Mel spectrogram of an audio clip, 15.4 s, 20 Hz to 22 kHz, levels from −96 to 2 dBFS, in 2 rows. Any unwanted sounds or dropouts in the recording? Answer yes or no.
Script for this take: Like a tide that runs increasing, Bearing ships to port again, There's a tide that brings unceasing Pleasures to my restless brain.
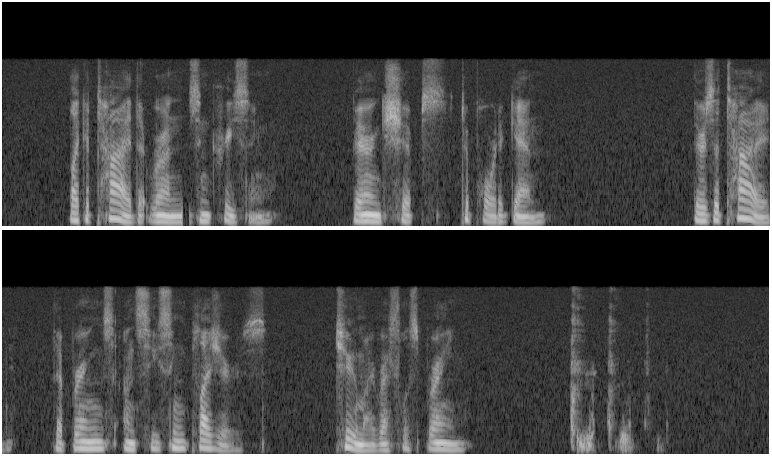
yes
